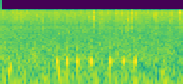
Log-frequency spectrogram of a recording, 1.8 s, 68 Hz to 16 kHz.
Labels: {"label": "biophony, squirrelfish (Holocentrus)", "recorder": "SoundTrap 300"}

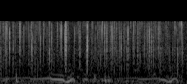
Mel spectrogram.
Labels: {"label": "biophony, cascading saw", "recorder": "SoundTrap 600 or HydroMoth"}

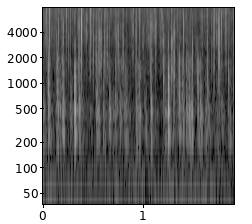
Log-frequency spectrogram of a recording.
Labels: {"label": "biophony, sea urchins (Echinidae)", "recorder": "SoundTrap 600 or HydroMoth"}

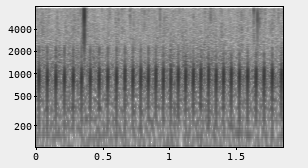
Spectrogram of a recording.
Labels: {"label": "biophony, rattle", "recorder": "SoundTrap 500"}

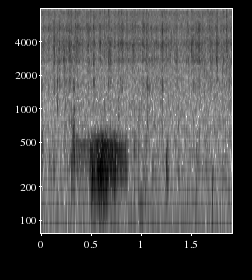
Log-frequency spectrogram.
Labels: {"label": "biophony, growl", "recorder": "SoundTrap 600 or HydroMoth"}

